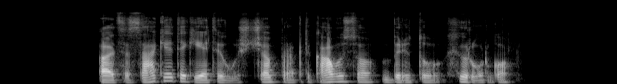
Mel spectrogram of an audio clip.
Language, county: Lithuanian, Vilnius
